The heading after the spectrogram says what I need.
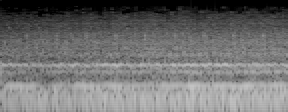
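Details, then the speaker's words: Turbocharged Honda CR-V at idle: steady engine idle with a constant mid-pitched hum riding over it; owner suspects the timing belt, which looks a little tight, but the cause is unconfirmed. "I'm sure some I don't know if you guys can hear that humming. I don't know if that's just the timing belt."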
